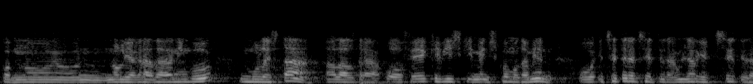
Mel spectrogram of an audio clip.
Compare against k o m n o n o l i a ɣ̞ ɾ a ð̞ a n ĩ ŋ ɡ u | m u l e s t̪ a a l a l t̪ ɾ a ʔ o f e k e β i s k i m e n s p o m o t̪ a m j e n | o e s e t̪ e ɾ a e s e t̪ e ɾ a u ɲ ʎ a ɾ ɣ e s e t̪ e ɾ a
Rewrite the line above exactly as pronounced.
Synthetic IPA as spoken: k o m n o n o l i a ɣ̞ ɾ a ð̞ a n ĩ ŋ ɡ u | m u l e s t̪ a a l a l t̪ ɾ a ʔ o f e k e β i s k i m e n s k o m o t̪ a m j e n | o e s e t̪ e ɾ a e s e t̪ e ɾ a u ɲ ʎ a ɾ ɣ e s e t̪ e ɾ a

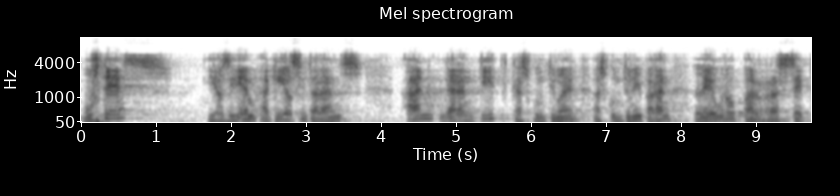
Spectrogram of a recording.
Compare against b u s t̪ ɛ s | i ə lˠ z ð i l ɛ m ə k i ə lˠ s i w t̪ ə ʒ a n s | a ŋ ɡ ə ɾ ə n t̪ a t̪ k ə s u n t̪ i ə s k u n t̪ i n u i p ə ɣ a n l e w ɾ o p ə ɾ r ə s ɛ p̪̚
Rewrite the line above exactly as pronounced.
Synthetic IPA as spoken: b u s t̪ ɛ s | i ə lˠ z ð i ɾ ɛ m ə k i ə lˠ s i w t̪ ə ð a n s | a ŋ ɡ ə ɾ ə n t̪ i t̪ k ə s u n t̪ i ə s k u n t̪ i n u i p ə ɣ a n l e w ɾ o p ə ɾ r ə s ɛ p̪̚

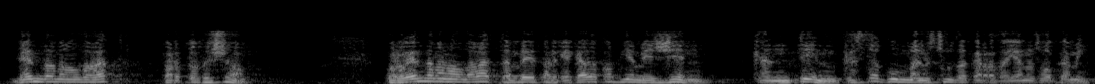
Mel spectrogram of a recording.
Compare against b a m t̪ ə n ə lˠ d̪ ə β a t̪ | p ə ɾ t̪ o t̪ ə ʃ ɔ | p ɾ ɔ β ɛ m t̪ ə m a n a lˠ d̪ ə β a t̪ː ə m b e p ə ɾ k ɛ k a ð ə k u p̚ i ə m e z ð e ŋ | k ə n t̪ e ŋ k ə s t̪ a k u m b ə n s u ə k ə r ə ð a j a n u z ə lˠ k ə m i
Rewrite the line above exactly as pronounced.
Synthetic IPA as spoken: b ɛ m d̪ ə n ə lˠ d̪ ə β a t̪ | p ə ɾ t̪ o t̪ ə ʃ ɔ | p ɾ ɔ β ɛ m d̪ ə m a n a lˠ d̪ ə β a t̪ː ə m b e p ə ɾ k ɛ k a ð ə k ɔ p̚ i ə m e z ʒ e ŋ | k ə n t̪ e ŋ k ə s t̪ a k u m b ə n s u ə k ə r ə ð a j a n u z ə lˠ k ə m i

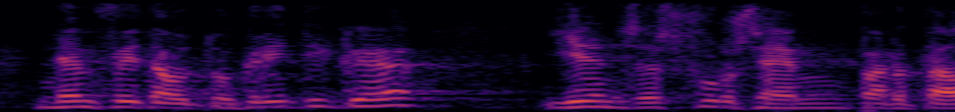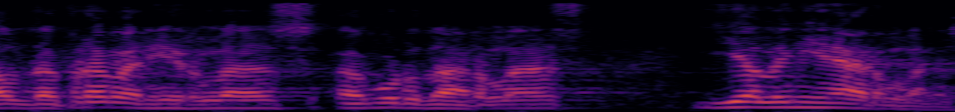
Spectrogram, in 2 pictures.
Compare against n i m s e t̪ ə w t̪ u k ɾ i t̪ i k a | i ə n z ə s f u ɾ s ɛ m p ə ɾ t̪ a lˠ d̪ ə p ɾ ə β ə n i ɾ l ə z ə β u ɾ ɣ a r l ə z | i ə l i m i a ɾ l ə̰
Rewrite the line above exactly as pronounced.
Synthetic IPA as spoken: n ɛ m f e t̪ ə w t̪ u k ɾ i t̪ i k ə | i ə n z ə s f u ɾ s ɛ m p ə ɾ t̪ a lˠ d̪ ə p ɾ ə β ə n i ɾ l ə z ə β u ɾ ð a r l ə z | i ə l i n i a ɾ l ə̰

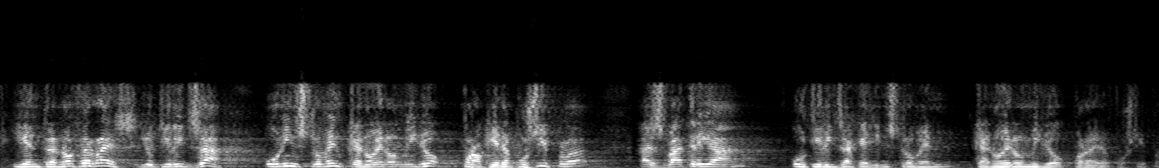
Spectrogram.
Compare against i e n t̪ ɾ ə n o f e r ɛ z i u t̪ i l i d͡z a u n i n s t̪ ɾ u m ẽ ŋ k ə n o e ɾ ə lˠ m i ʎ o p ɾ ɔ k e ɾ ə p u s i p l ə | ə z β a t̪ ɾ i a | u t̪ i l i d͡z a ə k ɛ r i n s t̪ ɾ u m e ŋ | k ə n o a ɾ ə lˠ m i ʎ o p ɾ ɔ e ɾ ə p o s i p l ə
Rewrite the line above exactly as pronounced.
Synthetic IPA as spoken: i e n t̪ ɾ ə n o f e r ɛ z i u t̪ i l i d͡z a u n i n s t̪ ɾ u m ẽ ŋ k ə n o e ɾ ə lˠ m i ʎ o p ɾ ɔ k e ɾ ə p u s i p l ə | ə z β a t̪ ɾ i a | u t̪ i l i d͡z a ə k ɛ ʎ i n s t̪ ɾ u m e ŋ | k ə n o e ɾ ə lˠ m i ʎ o p ɾ ɔ e ɾ ə p u s i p l ə

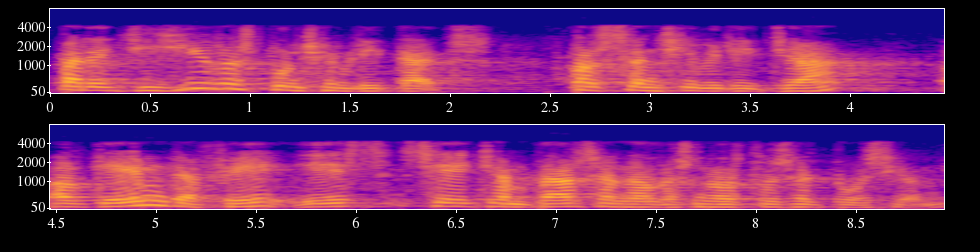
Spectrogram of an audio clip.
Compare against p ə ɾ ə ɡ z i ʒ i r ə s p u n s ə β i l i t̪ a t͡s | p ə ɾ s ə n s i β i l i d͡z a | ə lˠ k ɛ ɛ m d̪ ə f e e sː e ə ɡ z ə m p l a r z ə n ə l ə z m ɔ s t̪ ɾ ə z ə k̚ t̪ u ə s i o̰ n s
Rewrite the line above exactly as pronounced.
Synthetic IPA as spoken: p ə ɾ ə ɡ z i ʒ i r ə s p u n s ə β i l i t̪ a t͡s | p ə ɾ s ə n s i β i l i d͡z a | ə lˠ k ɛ ɛ m d̪ ə f e e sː e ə ɡ z ə m p l a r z ə n ə l ə z n ɔ s t̪ ɾ ə z ə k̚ t̪ u ə s i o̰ n s

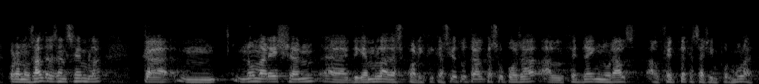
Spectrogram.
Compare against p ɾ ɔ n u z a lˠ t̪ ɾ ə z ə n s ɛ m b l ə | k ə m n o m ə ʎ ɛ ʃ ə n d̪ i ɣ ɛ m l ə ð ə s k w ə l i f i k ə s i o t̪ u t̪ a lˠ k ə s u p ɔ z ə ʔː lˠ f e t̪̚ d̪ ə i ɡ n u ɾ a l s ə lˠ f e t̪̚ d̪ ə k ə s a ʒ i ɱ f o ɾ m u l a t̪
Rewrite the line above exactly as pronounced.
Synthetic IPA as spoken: p ɾ ɔ n u z a lˠ t̪ ɾ ə z ə n s ɛ m b l ə | k ə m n o m ə ɾ ɛ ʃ ə n d̪ i ɣ ɛ m l ə ð ə s k w ə l i f i k ə s i o t̪ u t̪ a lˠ k ə s u p ɔ z ə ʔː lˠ f e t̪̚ d̪ ə i ɡ n u ɾ a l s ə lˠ f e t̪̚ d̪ ə k ə s a ʒ i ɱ f u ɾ m u l a t̪

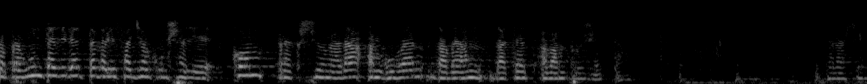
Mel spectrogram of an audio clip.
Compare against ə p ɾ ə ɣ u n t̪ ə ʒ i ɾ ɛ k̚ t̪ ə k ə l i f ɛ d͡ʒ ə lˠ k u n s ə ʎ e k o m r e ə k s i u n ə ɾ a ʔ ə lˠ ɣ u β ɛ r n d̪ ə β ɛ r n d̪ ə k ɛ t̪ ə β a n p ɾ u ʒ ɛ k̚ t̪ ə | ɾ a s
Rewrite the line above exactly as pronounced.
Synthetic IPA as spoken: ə p ɾ ə ɣ u n t̪ ə ð i ɾ ɛ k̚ t̪ ə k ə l i f a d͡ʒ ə lˠ k u n s ə ʎ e k ɔ m r e ə k s i u n ə ɾ a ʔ ə lˠ ɣ u β ɛ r n d̪ ə β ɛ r n d̪ ə k ɛ t̪ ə β a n p ɾ u ʒ ɛ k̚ t̪ ə | ɾ a s

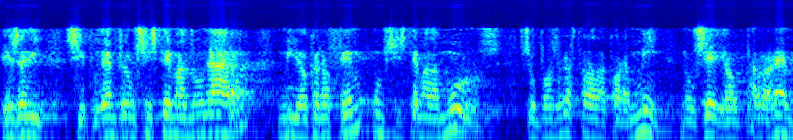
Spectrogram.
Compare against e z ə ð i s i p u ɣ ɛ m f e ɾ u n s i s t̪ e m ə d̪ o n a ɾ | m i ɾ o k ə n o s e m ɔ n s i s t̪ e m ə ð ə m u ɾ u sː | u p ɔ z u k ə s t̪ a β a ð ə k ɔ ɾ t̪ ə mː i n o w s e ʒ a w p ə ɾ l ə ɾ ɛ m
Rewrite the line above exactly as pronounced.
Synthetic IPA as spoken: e z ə ð i s i p u ð ɛ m f e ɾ u n s i s t̪ e m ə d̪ u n a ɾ | m i ʎ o k ə n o f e m u n s i s t̪ e m ə ð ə m u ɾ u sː | u p ɔ z u k ə s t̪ a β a ð ə k ɔ ɾ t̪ ə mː i n o w s e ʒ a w p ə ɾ l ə ɾ ɛ m

